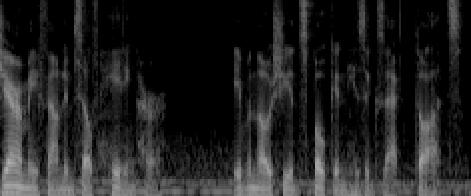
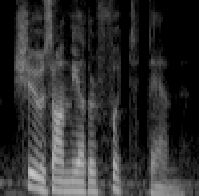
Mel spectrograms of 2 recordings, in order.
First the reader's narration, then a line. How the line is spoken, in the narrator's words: Addie said coldly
